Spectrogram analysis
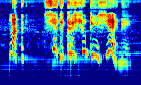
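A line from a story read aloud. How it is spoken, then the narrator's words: Uncontrollable exclamation. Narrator (Italian): esclamò, incapace di trattenersi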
